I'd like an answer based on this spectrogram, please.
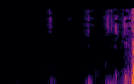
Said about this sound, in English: What is that clicking sound? Pen. It's his pen. He's clicking his pen.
